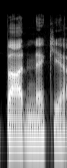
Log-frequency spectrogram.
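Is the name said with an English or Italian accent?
English. The name is said with an English accent. The speaker calls it wrong. "It just sounds way better than"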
